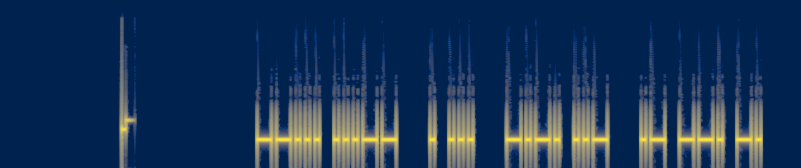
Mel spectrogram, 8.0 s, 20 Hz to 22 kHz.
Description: Morse code, heard as a keyed tone, about 25 wpm, 700 Hz. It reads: 73 ES CU AGN
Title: Common QSO Phrases Encore 25wpm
